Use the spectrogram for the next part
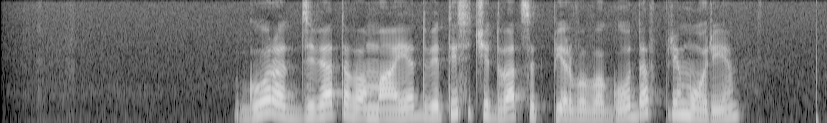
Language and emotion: Russian, neutral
